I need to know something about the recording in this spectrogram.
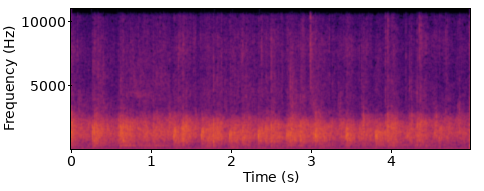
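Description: A group claps hands unto Jesus steadily in a sustained wash of applause, many overlapping claps forming a dense, even patter at moderate loudness with no voices standing out.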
